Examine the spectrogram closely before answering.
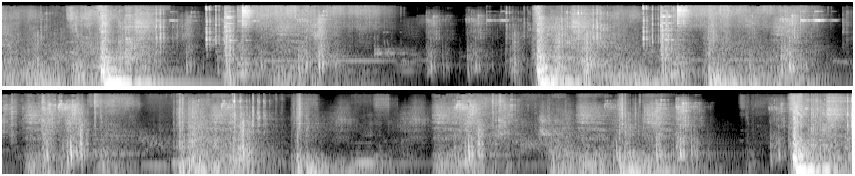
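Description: A crossbow fires with a sharp thump.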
